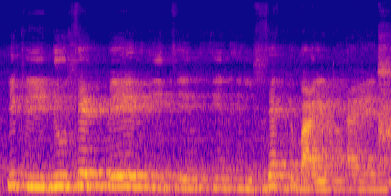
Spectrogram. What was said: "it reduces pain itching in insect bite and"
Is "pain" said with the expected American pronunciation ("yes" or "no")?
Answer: no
